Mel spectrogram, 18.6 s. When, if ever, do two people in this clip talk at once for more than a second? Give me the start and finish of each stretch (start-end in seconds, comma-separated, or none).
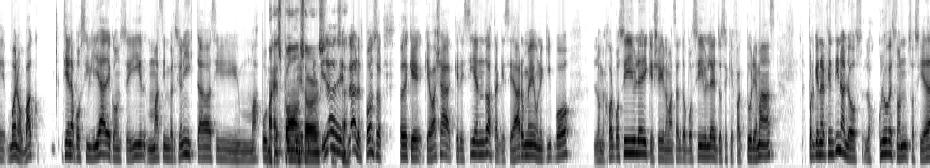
5.3-7.1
